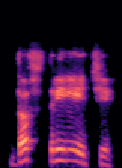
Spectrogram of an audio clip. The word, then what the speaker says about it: до встречи: वैसे पढ़ने में है दो встречи, है ना? लेकिन जब इसको हम प्रोनाउंस करते हैं तो बोलते हैं до встречи, до встречи. There is no pause between, there is no break in between.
